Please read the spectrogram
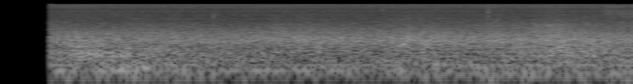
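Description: Steady low outdoor rumble and hiss, starting abruptly about a third of a second in, with no distinct event.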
